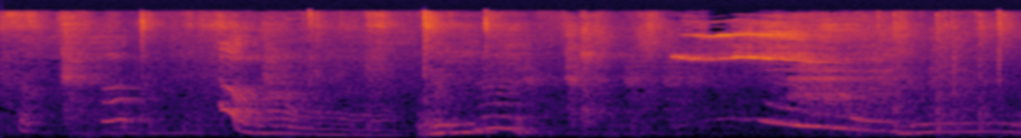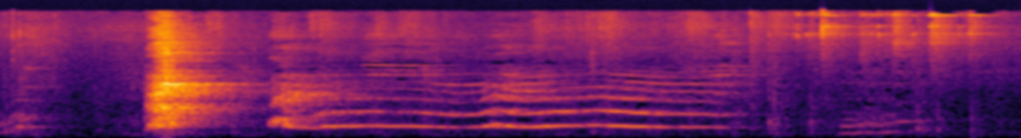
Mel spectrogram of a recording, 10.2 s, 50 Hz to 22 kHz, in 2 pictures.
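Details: Red rust Doberman Pinscher puppies at 28 days old, some following their owner, give high wavering whimpers and whines, rising and falling in pitch, with one loud sharp yelp near the middle and a longer sliding cry after it.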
